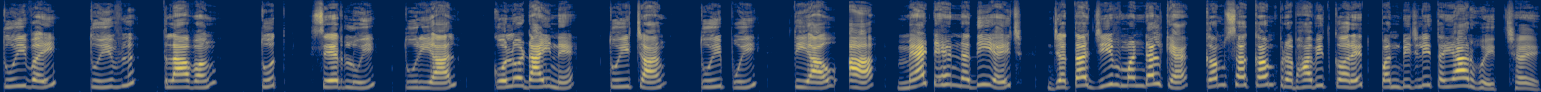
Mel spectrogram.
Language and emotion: Maithili, neutral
